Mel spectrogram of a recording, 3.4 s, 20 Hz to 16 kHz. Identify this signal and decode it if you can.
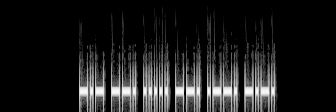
Morse code, heard as a keyed tone, about 46 wpm, 700 Hz. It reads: KG5GPC
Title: USA Call Signs 45wpm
